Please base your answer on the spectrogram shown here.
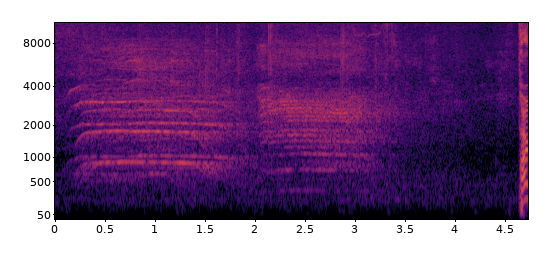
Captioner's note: audience cheering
